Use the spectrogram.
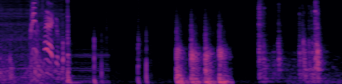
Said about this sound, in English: knocked on our door.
